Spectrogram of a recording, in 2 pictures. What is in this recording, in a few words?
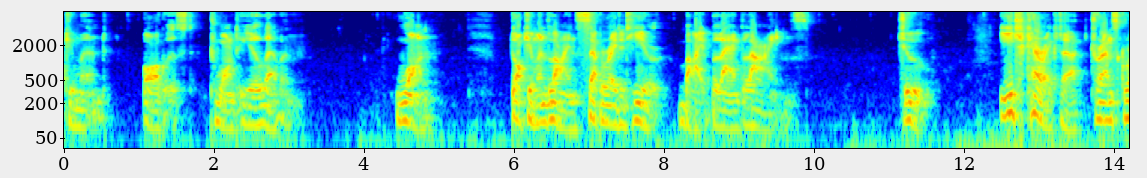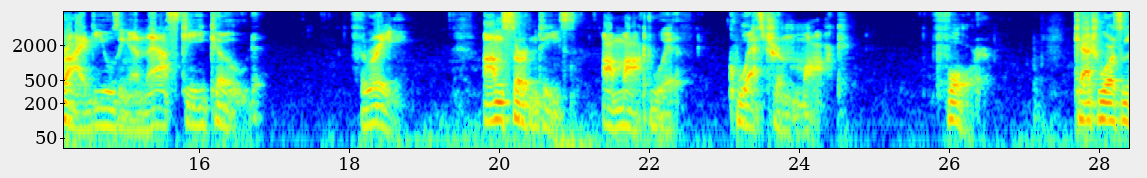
Dramatic Reading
